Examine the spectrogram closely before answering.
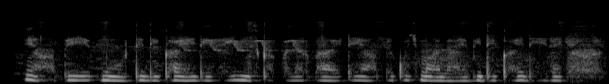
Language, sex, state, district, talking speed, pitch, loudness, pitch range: Hindi, female, Bihar, Sitamarhi, 205 wpm, 185 Hz, -37 LUFS, 180-195 Hz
